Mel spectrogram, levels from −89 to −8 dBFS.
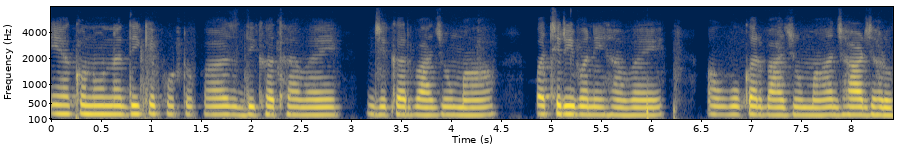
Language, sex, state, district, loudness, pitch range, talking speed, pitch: Chhattisgarhi, female, Chhattisgarh, Rajnandgaon, -17 LUFS, 200-215 Hz, 140 wpm, 205 Hz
